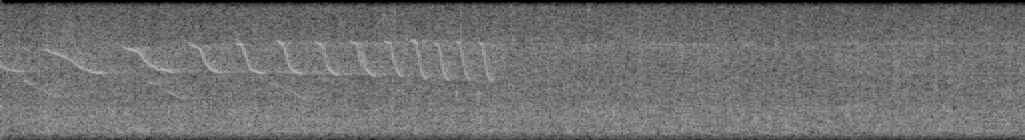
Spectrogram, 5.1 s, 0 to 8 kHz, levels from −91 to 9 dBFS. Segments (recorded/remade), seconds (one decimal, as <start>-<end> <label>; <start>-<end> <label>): 0.0-4.1 recorded; 4.1-5.1 remade

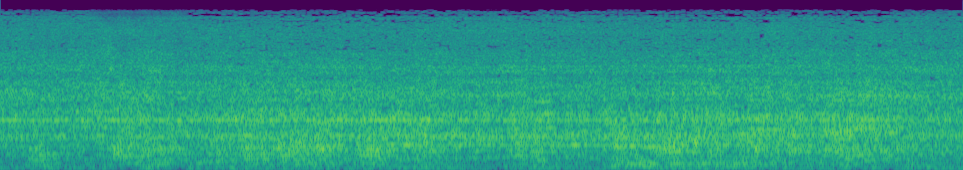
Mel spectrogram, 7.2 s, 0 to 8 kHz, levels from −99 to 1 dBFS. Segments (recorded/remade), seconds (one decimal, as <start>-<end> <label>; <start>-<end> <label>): 0.0-0.7 recorded; 0.7-1.4 remade; 1.4-7.2 recorded

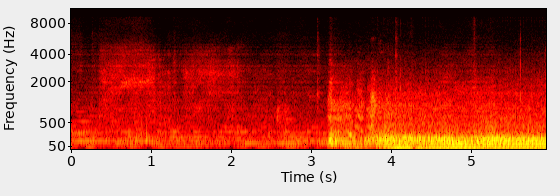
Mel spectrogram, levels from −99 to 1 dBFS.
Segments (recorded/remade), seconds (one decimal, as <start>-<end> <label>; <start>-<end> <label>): 0.0-3.5 remade; 3.5-4.6 recorded; 4.6-5.3 remade; 5.3-5.9 recorded

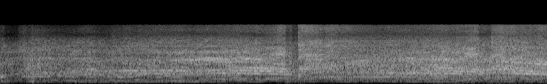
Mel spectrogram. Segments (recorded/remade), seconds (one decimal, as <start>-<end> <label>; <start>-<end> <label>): 0.0-5.5 remade

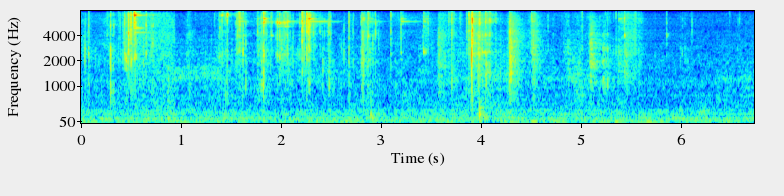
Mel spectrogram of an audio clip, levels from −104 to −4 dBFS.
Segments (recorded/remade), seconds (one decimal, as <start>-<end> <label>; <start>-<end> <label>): 0.0-3.5 recorded; 3.5-4.3 remade; 4.3-5.4 recorded; 5.4-6.0 remade; 6.0-6.7 recorded

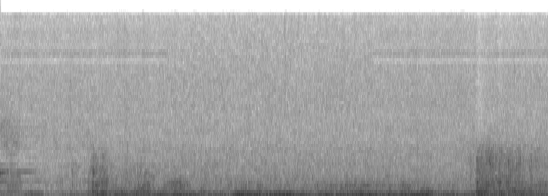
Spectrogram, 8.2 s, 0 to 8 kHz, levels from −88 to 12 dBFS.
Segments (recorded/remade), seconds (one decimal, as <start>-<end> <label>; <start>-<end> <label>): 0.0-2.5 remade; 2.5-5.6 recorded; 5.6-8.2 remade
